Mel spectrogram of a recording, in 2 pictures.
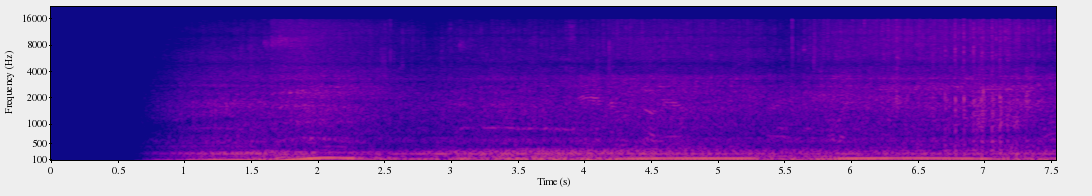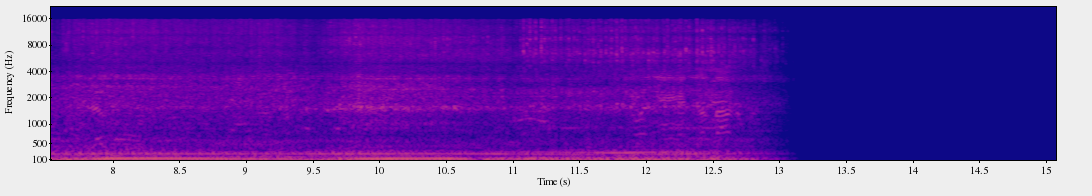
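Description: Gunther Werks Porsche 993 400R's 4.0-litre flat-six revving quickly about two seconds in, then running at low revs as the car rolls off. The engine note swells and eases several times.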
